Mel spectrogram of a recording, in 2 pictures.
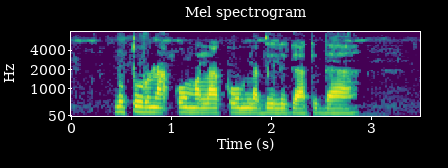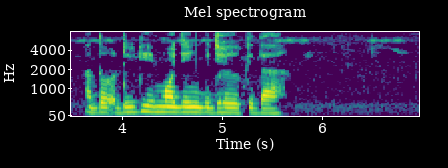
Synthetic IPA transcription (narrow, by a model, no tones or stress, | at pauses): nut̪uɾnaʔkɔmalakɔmlad̪iləɡakid̪a | d̪ɔʔɖiɡimɔd͡ʒiɲbəd͡ʒɦəkid̪a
